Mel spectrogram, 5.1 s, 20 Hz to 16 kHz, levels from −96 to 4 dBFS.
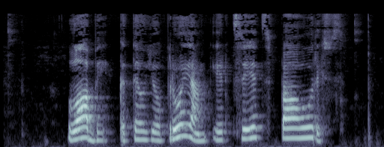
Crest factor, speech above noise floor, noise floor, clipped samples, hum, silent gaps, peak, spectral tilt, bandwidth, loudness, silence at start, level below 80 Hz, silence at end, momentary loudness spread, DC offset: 18 dB; 43 dB; -66 dBFS; under 0.1%; none; none; -6 dBFS; -5.5 dB/octave; 11.5 kHz; -23 LUFS; 0.9 s; -70 dBFS; 0.65 s; 16 LU; under 0.1%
